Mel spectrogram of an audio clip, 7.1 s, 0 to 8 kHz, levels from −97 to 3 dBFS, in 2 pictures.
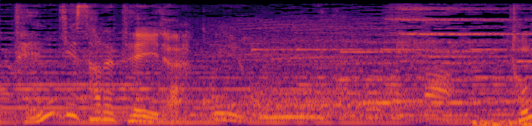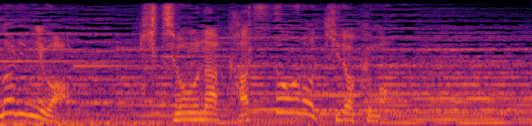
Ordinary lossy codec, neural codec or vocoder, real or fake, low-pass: none; none; real; 7.2 kHz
